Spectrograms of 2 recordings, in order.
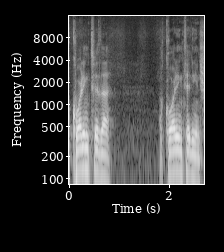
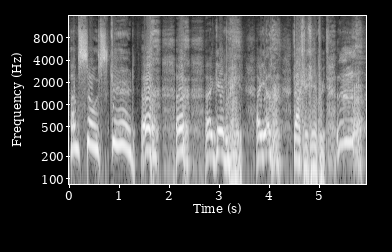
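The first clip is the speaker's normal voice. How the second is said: hammed-up panicked patient; 13 semitones higher, slower than usual. Man mocking patients who panic at the doctor, high whiny whimper. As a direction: overact a terrified patient gasping. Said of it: "You go in there like that".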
